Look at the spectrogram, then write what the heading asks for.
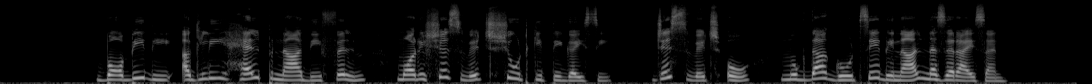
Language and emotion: Punjabi, neutral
